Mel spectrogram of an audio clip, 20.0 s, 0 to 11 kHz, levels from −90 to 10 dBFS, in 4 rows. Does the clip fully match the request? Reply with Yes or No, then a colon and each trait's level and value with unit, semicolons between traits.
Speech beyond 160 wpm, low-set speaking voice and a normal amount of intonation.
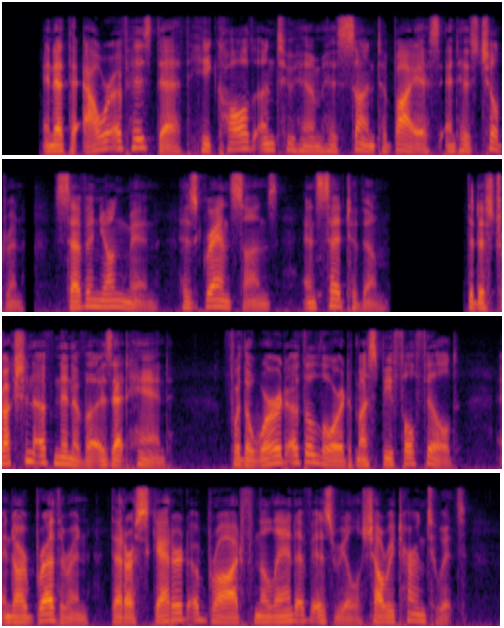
Yes: average, 180 wpm; low, 115 Hz; average, 4.6 semitones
